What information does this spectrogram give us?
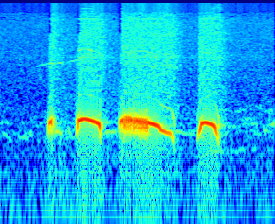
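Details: Spotted dove decoy bird from Vietnam, used as a lure for trapping, giving a long call: a short soft lead-in note, then a mellow coo, a drawn-out falling croo and a final coo, low and hollow in a quiet setting.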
